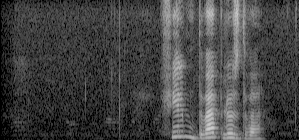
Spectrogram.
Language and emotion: Russian, neutral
